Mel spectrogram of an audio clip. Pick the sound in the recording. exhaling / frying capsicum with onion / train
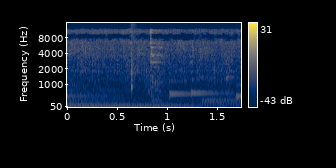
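frying capsicum with onion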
